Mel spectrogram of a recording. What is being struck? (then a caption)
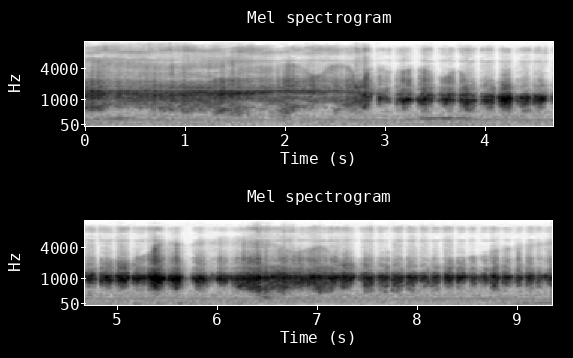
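Glazed porcelain egg cup. A small, hollow, empty white glazed porcelain double egg cup is held in both hands and rubbed and scratched with long painted nails and fingertips. A steady, smooth rubbing hiss gives way after a few seconds to quick, uneven scratching strokes, with a dry midrange tone and faint bright edges.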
